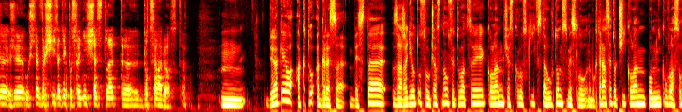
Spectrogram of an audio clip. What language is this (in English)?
Czech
